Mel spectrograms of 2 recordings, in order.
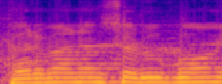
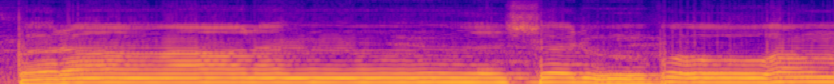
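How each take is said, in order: First: It is said quickly, like a mechanical recitation. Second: It is said slowly, with time to dwell. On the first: It is recited for others rather than felt. The speaker calls it wrong. "ऐसे ऐसे नहीं बोलना ... ये कोई record थोड़ी बताना है कि जैसे किसी को सुना रहा है" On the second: The speaker is taking it in and feeling it. The speaker calls it right. "ऐसे बोल"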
